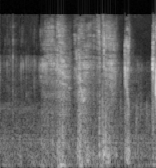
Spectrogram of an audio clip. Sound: slurppmunchslrp

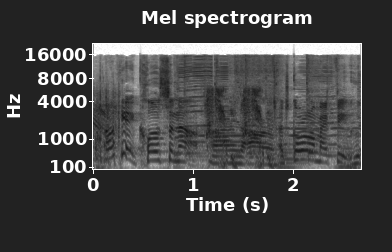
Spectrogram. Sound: crunching

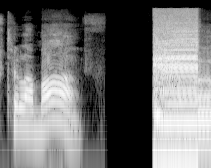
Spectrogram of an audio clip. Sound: 𝐄𝐗𝐓𝐑𝐄𝐌𝐄𝐋𝐘 𝐋𝐎𝐔𝐃 𝐈𝐍𝐂𝐎𝐑𝐑𝐄𝐂𝐓 𝐁𝐔𝐙𝐙𝐄𝐑

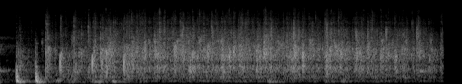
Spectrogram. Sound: audience applauds

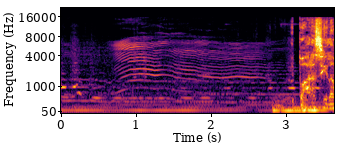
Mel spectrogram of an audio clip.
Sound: baby crying

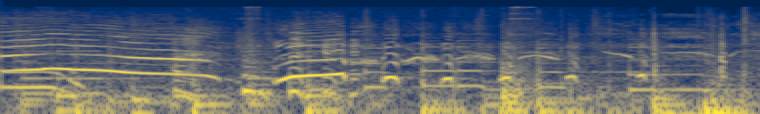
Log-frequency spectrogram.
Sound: laughing; knocking on the door

